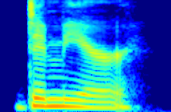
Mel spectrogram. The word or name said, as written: demure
